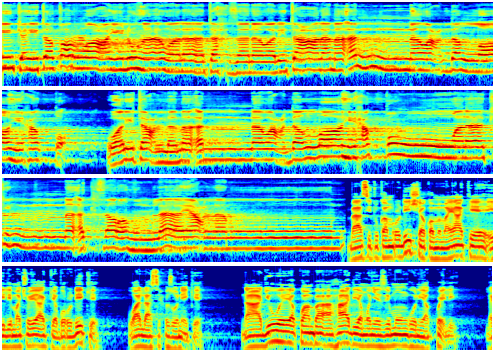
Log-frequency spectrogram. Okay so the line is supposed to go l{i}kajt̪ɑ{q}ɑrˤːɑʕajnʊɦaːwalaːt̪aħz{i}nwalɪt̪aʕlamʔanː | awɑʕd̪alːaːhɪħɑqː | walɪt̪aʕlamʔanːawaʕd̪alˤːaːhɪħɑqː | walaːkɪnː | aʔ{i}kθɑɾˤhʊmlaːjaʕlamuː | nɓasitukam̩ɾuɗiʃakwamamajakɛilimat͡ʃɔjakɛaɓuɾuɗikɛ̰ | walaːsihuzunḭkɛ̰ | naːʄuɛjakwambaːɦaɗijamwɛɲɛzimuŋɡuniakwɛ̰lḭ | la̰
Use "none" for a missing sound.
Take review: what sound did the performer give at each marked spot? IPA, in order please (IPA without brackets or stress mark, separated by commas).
ɪ, q, a, a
